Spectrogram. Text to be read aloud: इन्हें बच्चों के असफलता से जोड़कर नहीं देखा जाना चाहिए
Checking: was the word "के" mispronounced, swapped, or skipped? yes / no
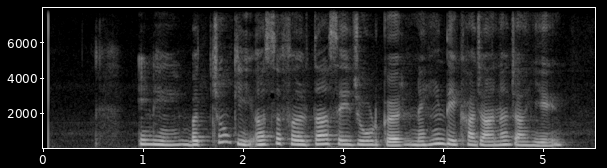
yes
